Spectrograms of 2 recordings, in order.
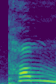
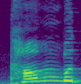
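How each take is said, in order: First: The final b sound is silent. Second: The final b sound is pronounced. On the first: The speaker calls it right. "थम बोलते हैं" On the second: The speaker calls it wrong. "हम थंब तो नहीं बोलते ना"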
